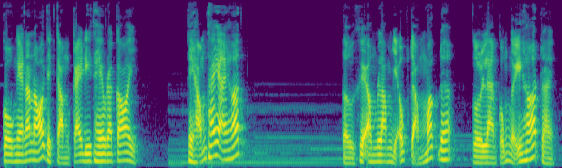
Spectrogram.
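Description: A man with a Southern Vietnamese accent tells a ghost story in a chatty, colloquial manner. His voice sits at a middle pitch but rises and falls freely as he builds the tale. Faint music plays underneath. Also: sing-song, normal speed, long pauses.

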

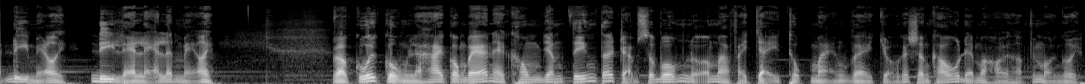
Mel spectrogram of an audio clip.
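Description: A man telling a ghost story in a casual, chatty way, often speaking straight to his listeners. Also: low voice. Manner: chatty, addresses listeners directly.

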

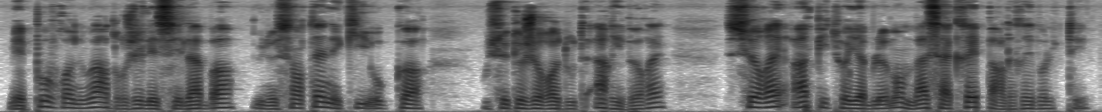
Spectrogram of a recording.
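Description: A man's voice: fairly low pitch, moderate pace, creaky, mellow, dry recording, clean studio sound. A man voicing an older colonial planter who is a courteous, earnest host in a read-aloud story.

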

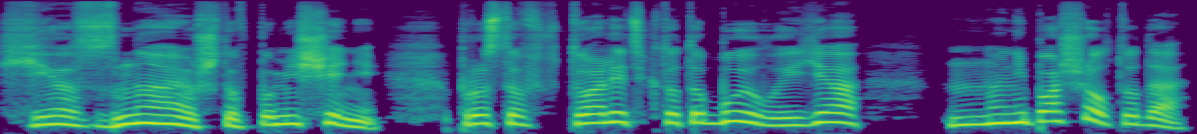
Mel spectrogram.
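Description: A man's voice: sits high, a little mellow, no echo, clean studio sound, voice pushed up, natural voice. A man voicing a frightened young male army recruit who squeals and pleads breathlessly. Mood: frightened pleading. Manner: squealing, breathless, talking fast in panic.

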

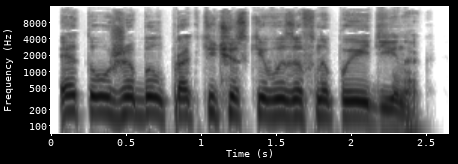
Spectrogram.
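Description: Lively male audiobook narrator, dry close sound. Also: a little high, brisk, dry recording. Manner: expressive, lively storytelling. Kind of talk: first-person audiobook narration.

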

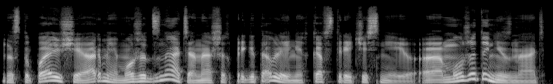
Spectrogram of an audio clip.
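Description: A man voicing a calm, stern older leader who speaks in a measured, grave way. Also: fairly low pitch, no room sound, clean studio sound, pitched below the performer's own voice.

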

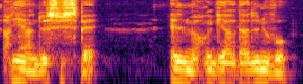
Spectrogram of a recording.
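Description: A man narrating a literary novel as an audiobook in a measured, expressive reading. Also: low-pitched.

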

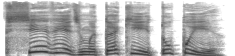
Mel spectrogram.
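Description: A creaky, shrill old spellbook grumbles in stretched-out, whiny complaints, as a woman puts her on. Her voice sits higher than usual and moves slowly. The audiobook recording is dry and close. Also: very animated, dry recording, full character voice. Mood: indignant. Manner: drawn-out complaining. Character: grumpy shrill female talking grimoire.

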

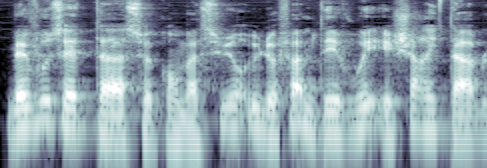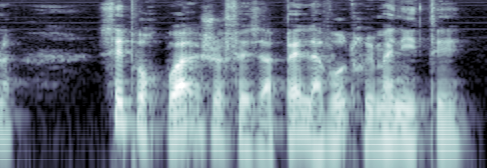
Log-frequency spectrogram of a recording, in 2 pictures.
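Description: A man voicing an obsequious, smooth-talking village bailiff with an unctuous, honeyed manner. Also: fairly low pitch, animated, normal speed, a little mellow, exaggerated voice. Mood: wheedling.

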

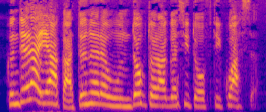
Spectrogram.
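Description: Woman doing a brusque old aunt, high, piercing, dry sound. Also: sharp tone, dry recording. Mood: snapping. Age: older. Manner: brusque, scolding. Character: snappish old aunt, dismissive of doctors. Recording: dry close studio reading.

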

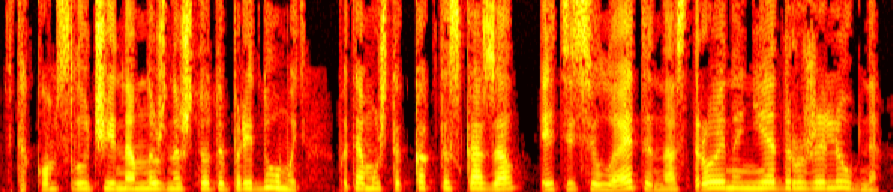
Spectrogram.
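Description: A woman's voice: fairly high pitch, steady tone, fairly quick, dark tone, no echo, studio quality, pitched above the performer's own voice, close to an everyday voice. A woman voicing a brave young heroine who speaks in a tense, urgent way.

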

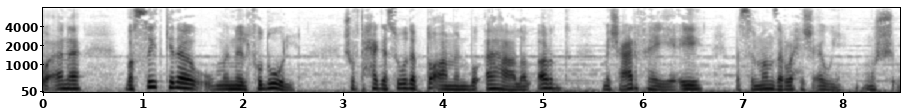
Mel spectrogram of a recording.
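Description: Fast-talking Egyptian male storyteller. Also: mid-range voice, mellow. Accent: Egyptian Arabic. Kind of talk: narrating a listener's horror story.

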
